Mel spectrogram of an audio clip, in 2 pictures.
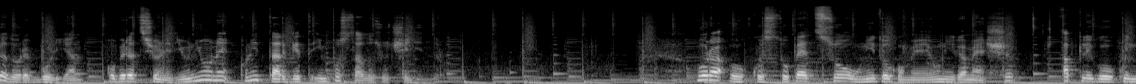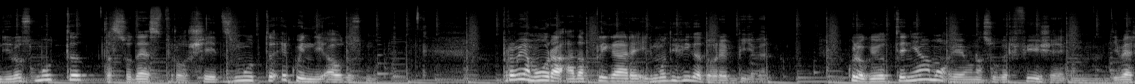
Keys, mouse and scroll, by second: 1.7-5.1 middle drag, 5.1-5.7 drag, 5.7-6.4 middle drag, 6.3 Delete, 6.4-7.4 right drag, 6.8 Tab, 9.7 middle click, 9.7 right click, 10.1 a, 10.2 a, 10.6 Tab, 12.8-18.1 middle drag, 12.8-18.1 right drag, 18.1 click, 20.4-21.7 drag.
